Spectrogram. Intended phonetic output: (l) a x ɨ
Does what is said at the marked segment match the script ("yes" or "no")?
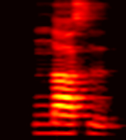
no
